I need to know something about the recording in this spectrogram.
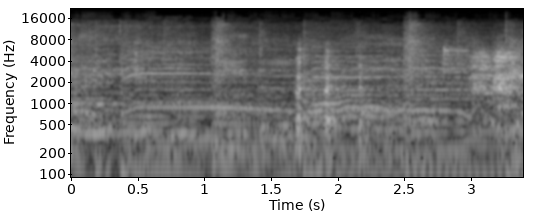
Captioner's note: laughing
